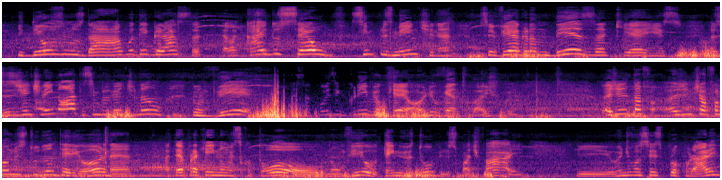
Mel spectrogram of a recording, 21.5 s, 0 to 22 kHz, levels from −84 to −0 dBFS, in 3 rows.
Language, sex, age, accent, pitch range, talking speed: Portuguese, male, 20-39, Brazilian, 210-275 Hz, 185 wpm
